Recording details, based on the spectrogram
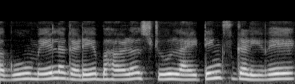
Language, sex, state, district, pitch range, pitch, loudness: Kannada, female, Karnataka, Bidar, 230-260 Hz, 245 Hz, -12 LUFS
